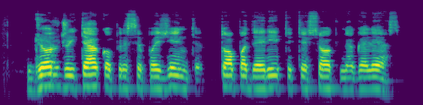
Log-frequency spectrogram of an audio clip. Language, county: Lithuanian, Kaunas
